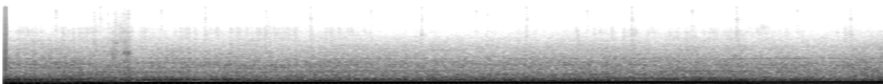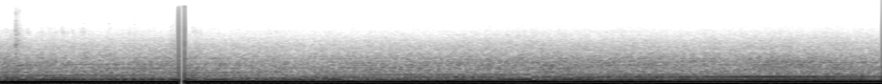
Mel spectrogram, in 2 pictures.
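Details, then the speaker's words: Car raised with the wheel spun slowly by hand: quiet noise from a suspected worn left rear wheel bearing, louder at higher spin speed; while driving, a low drone rising with speed; gone after replacement. "Now you can hear the noise coming. It's very less because now the wheel is spinning very slow."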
